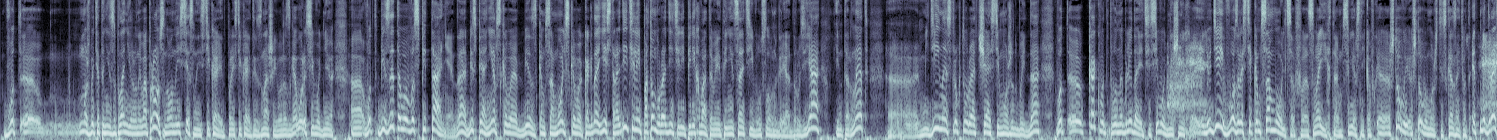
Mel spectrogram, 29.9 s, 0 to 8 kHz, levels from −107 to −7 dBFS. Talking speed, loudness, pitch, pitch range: 130 wpm, -23 LUFS, 145 Hz, 115-175 Hz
